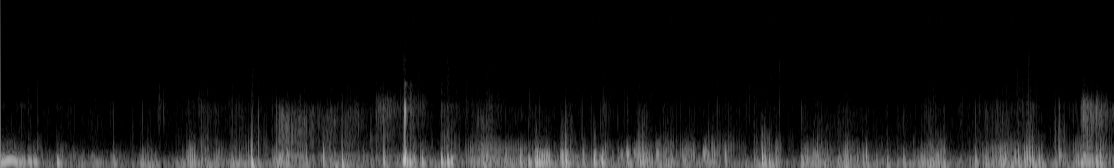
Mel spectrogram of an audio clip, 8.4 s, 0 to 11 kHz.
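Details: Stomach growling after fasting well over 24 hours (30+ hour fast), very hungry: low, irregular gurgling and rumbling bowel sounds throughout; hunger borborygmi.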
